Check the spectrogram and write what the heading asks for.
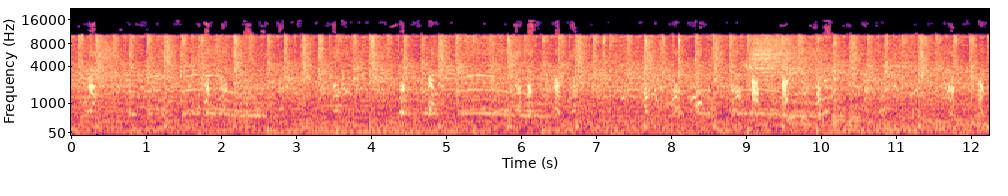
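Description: A dog barking repeatedly in short, separate barks, with music playing underneath.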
